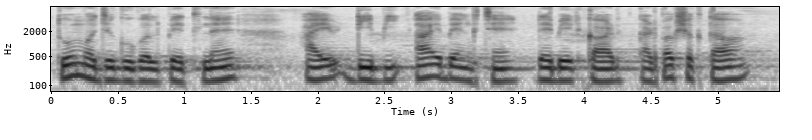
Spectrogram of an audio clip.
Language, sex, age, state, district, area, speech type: Goan Konkani, male, 18-30, Goa, Canacona, rural, read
